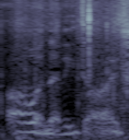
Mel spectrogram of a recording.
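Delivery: soft, choked-up murmur; quiet, heavy-hearted aside; quietly emotional. Real, not acted. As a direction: let the sadness pull the voice right down. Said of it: "I'm getting all emotional".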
